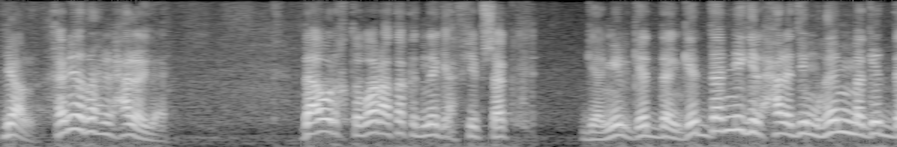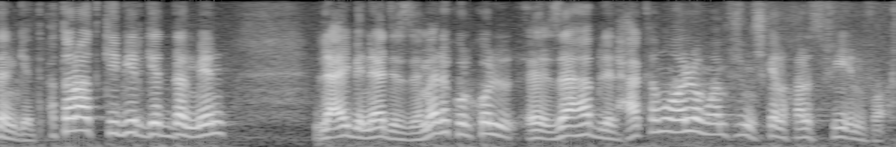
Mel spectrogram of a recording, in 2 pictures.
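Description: Very fast and dark, mellow in tone, a man's voice shows vocal fry and very wide pitch swings. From Egypt. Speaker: refereeing analyst. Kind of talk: TV match analysis. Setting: studio. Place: studio.

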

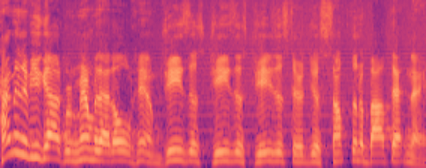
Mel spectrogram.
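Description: A man talks at a very fast pace against light background noise. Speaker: preacher. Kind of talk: sermon. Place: church. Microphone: lapel.

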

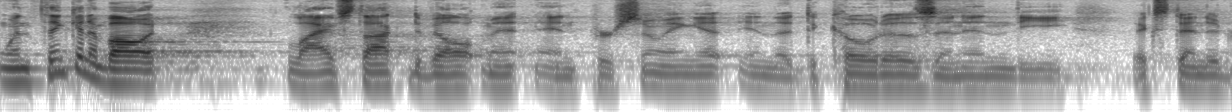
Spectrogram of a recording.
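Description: Speaking in a plain, everyday voice, a man talks at a moderate pace and a fairly low pitch with ordinary pitch variation. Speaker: panelist. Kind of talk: panel answer. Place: stage. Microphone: handheld.

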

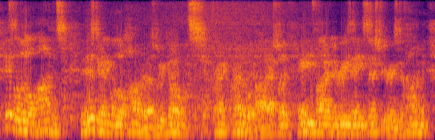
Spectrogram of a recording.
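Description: Strong room echo and noticeable background noise surround a man speaking at a moderate pace with hardly any pauses. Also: ordinary pitch variation. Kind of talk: hypnotic suggestion performance. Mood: playful, soothing suggestions.

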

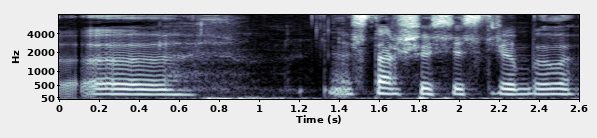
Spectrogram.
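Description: In a quiet background, a woman speaks at a very slow pace with a dark, mellow tone. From Russia, near the Belarus border. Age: 80s+. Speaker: grandmother recalling WWII childhood; interviewee. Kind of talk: oral history interview. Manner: halting. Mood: reflective, recalling wartime childhood. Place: home room. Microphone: handheld.

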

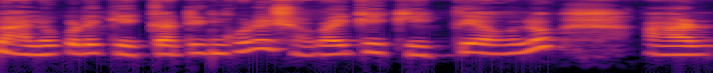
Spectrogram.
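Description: A woman's fairly high-pitched voice has a dark, mellow tone and fairly even intonation. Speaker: vlogger. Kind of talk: vlog narration. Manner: casual, conversational.

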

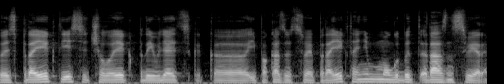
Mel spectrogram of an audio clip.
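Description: Fairly low in pitch, a man talks at a fairly quick pace. His intonation is monotone and flat. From Moscow, Russia; Russia. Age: 20s. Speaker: youth activist; guest. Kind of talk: interview. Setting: studio. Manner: halting, many fillers. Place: studio.

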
